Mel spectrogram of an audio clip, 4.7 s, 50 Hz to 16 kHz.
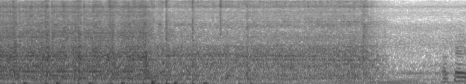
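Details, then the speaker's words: John Deere L110 automatic mower after carburetor swap, jumper pack on the starter and seat sensor jumped: catches and settles into an even rapid chug of about three beats a second, then throttles down; normal running. "fired up. So, that's the correct way to jump"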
